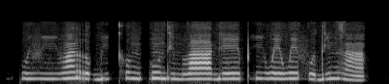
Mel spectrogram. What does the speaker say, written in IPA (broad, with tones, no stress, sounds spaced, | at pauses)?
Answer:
kʷ i˨ v iː˨ β ã˦ r o˨ ɡ͡b i˨˦ kʰ ʊ˦˨ ŋ k ũ˦ d i˨ m β aː˦ ɡ eː˦ pʰ i˦ w e˦ w e˦ f ʊ˨ d i˦ n z ã˨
